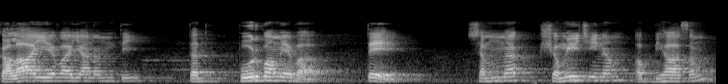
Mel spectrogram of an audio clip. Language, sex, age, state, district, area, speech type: Sanskrit, male, 45-60, West Bengal, Hooghly, rural, spontaneous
